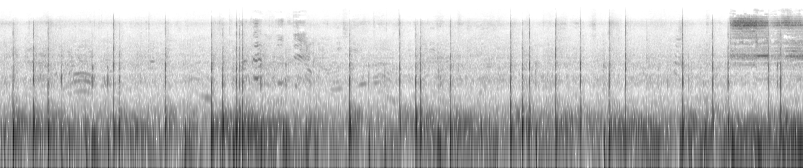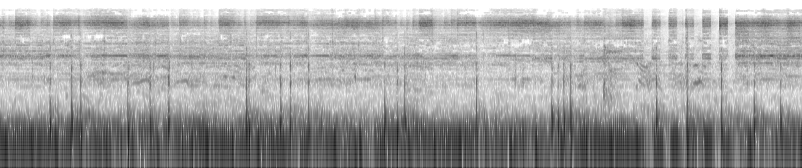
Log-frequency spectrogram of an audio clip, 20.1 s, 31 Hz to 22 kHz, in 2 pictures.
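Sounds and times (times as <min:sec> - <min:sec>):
fireworks cracks and bangs: 0:00.0 - 0:20.0
loud music with drum beat: 0:09.1 - 0:20.0.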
